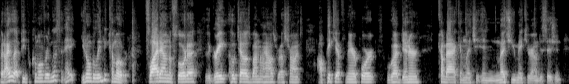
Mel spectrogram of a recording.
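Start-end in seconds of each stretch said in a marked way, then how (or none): none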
